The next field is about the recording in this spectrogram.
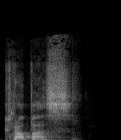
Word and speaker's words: Knoppers: Do we pronounce the K or not pronounce the K? – We pronounce it. – Knoppers.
